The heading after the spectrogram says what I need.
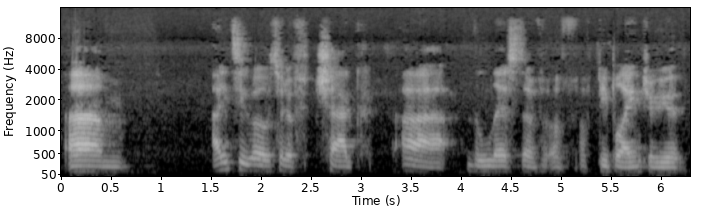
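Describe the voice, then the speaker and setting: Male interview guest from Argentina, native Spanish speaker, mid-pitched voice, relaxed phrasing with hesitant word searching. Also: unhurried, low-quality recording. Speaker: podcast guest, startup growth executive. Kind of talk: casual interview conversation.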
